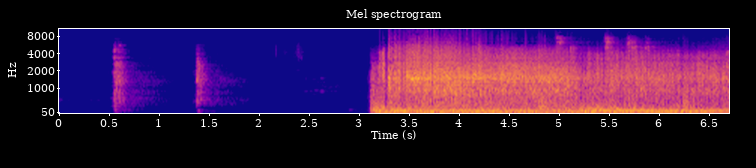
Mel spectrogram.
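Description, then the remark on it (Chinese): Two short, sharp pops, then after a pause a stone landmine (crushed-stone mine) explosion bursts out loud and keeps roaring as a dense, rumbling wash of fist-sized rocks raining down on the enemy until the end. “随着这一声巨响，拳头大的石块铺天盖地的向敌人砸下去，敌人就像开水浇了蚂蚁窝。”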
